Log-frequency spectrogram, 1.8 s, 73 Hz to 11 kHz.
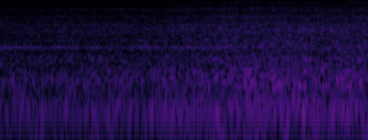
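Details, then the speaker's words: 2000 Buick LeSabre Custom, 3800 Series II V6, 136,000 miles, idling on ramps after an oil change. Steady even idle hum with no knocks, ticks or misses; engine healthy. "Typical 3800 Series 2 engine. She sounds really, really good."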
